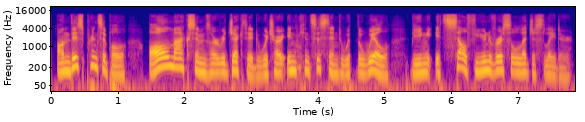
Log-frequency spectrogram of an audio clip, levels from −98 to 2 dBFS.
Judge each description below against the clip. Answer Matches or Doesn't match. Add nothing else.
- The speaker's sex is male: Matches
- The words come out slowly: Matches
